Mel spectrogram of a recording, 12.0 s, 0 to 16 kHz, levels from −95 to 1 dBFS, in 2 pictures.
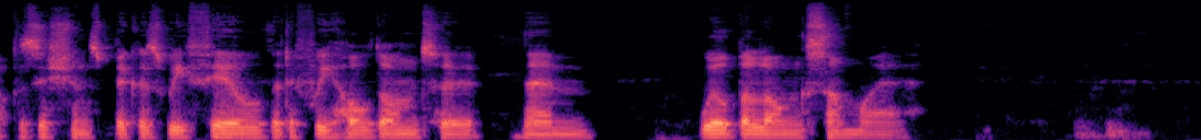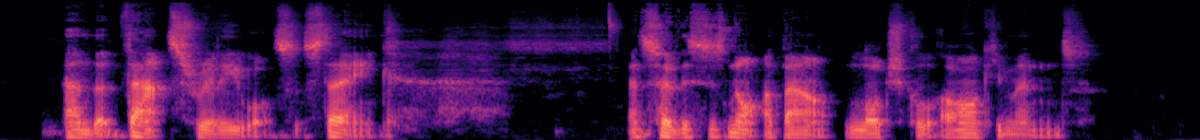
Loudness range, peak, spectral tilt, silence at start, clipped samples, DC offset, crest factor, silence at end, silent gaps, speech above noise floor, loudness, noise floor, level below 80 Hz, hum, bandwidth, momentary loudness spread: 3 LU; -6 dBFS; -5.5 dB/octave; 0 s; under 0.1%; under 0.1%; 24 dB; 0.6 s; 2.99-3.05 s; 47 dB; -27 LUFS; -74 dBFS; -48 dBFS; none; 14.5 kHz; 14 LU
